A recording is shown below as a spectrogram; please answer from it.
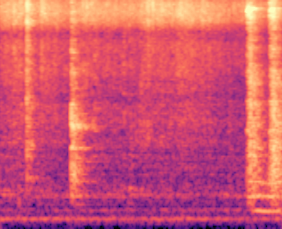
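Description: Chillies stirred and sautéed in a pan for prawn curry, with loud spatula scrapes against the pan over a steady background sizzle, close up.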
